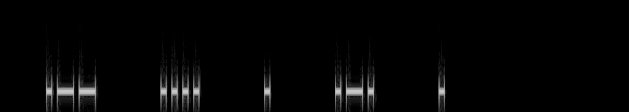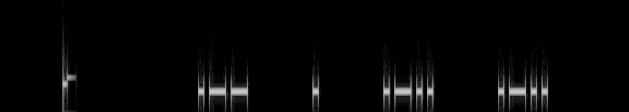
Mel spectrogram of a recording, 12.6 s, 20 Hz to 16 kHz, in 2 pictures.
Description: Morse code, heard as a keyed tone, about 22 wpm, spaced as for 10 wpm, 700 Hz. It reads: WHERE WELL
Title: 4x Character Spacing - Top 200 Words - 22wpm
